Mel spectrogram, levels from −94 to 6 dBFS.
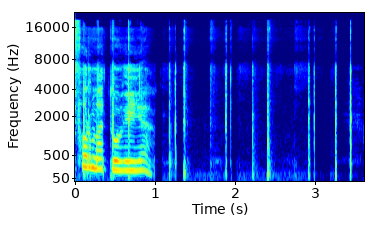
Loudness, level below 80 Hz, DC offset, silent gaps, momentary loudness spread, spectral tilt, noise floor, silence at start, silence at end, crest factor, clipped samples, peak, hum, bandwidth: -31 LUFS; -64 dBFS; under 0.1%; none; 22 LU; -4.5 dB/octave; -60 dBFS; 0 s; 0.35 s; 22 dB; under 0.1%; -12 dBFS; none; 19 kHz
